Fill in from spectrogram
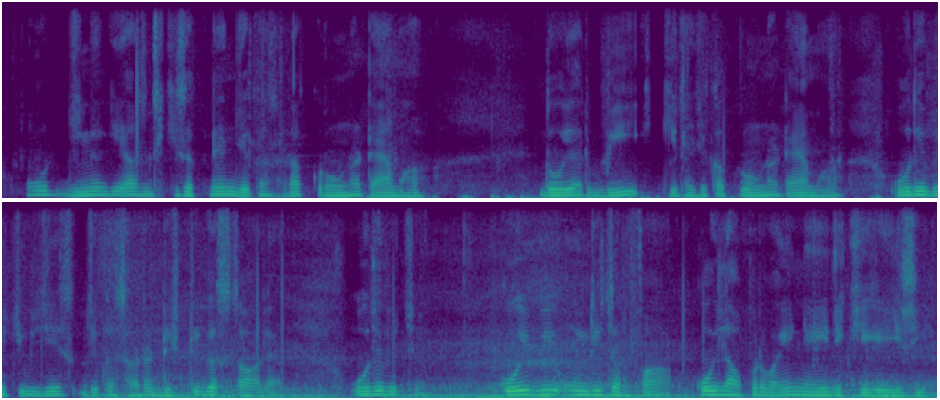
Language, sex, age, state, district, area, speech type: Dogri, male, 30-45, Jammu and Kashmir, Udhampur, urban, spontaneous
